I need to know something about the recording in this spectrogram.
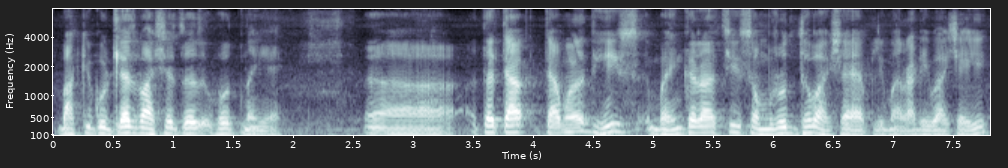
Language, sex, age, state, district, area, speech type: Marathi, male, 60+, Maharashtra, Kolhapur, urban, spontaneous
